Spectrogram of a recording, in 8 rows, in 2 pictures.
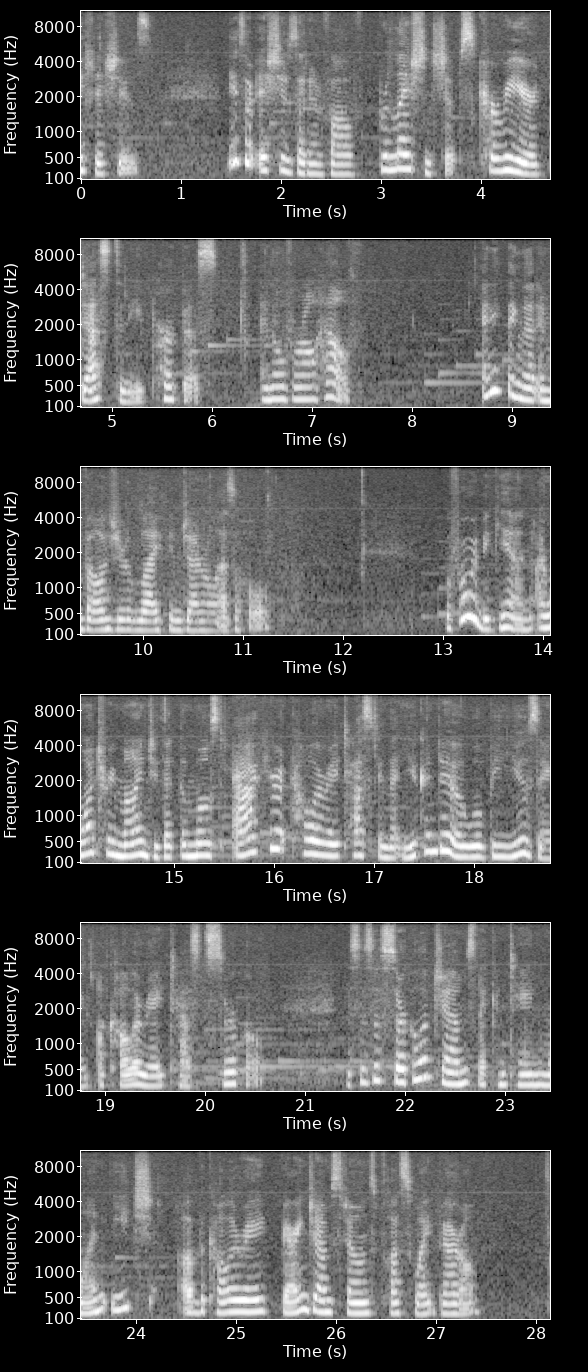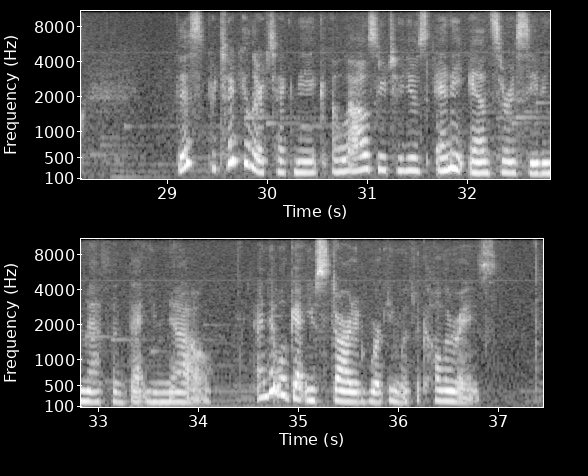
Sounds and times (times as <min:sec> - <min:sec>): Speech: 0:00.0 - 0:00.7, 0:01.5 - 0:07.5, 0:08.7 - 0:11.3, 0:13.0 - 0:20.6, 0:21.4 - 0:27.4, 0:29.1 - 0:37.0
Music: 0:00.0 - 0:27.5, 0:28.1 - 0:37.4.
